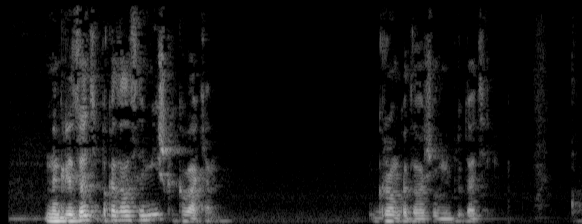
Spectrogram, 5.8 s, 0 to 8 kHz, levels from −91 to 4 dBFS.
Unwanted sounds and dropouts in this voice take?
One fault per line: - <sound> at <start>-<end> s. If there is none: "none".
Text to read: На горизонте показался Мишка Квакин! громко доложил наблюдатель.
none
